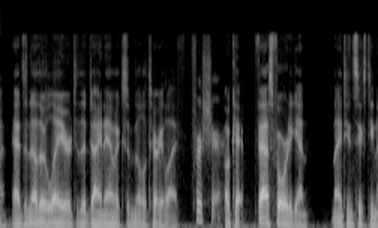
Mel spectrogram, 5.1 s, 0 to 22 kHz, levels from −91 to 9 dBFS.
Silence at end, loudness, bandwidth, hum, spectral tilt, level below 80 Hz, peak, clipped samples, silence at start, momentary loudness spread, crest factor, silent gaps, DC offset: 0 s; -27 LUFS; 12 kHz; none; -5.5 dB/octave; -36 dBFS; -6 dBFS; under 0.1%; 0 s; 11 LU; 20 dB; none; under 0.1%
